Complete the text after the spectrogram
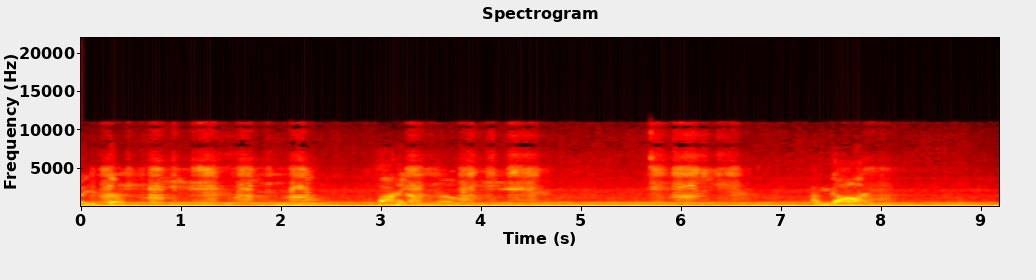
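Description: An outboard motor drones steadily.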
